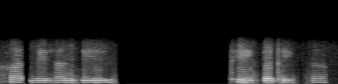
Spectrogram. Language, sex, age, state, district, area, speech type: Punjabi, female, 18-30, Punjab, Tarn Taran, rural, conversation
